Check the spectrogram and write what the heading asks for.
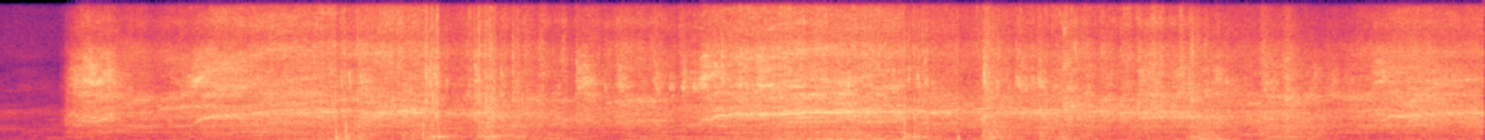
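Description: Electric motors of radio-controlled monster trucks whining as they race across a concrete floor, rising in pitch three times as the trucks accelerate. Tyre noise runs underneath, with several sharp knocks.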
